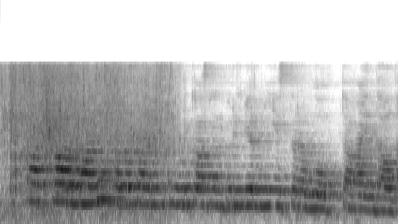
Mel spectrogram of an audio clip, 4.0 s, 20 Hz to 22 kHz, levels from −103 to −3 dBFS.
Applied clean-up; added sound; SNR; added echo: none; Sink (filling or washing); 14 dB; reverberation time 0.7 s.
